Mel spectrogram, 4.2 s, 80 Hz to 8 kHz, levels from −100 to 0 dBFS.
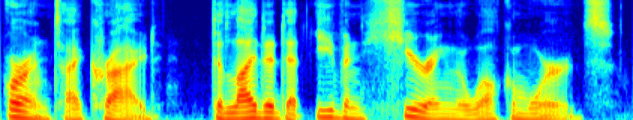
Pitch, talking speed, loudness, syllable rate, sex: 135 Hz, 155 wpm, -20 LUFS, 4.8 syllables/s, male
